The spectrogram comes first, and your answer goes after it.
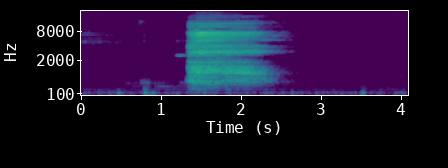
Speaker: I'm then going to pause to catch my breath and then finally going to do three Huffs and a cough so here we go follow along with me if you want to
